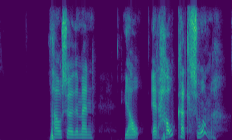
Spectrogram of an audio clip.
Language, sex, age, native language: Icelandic, female, 50-59, Icelandic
